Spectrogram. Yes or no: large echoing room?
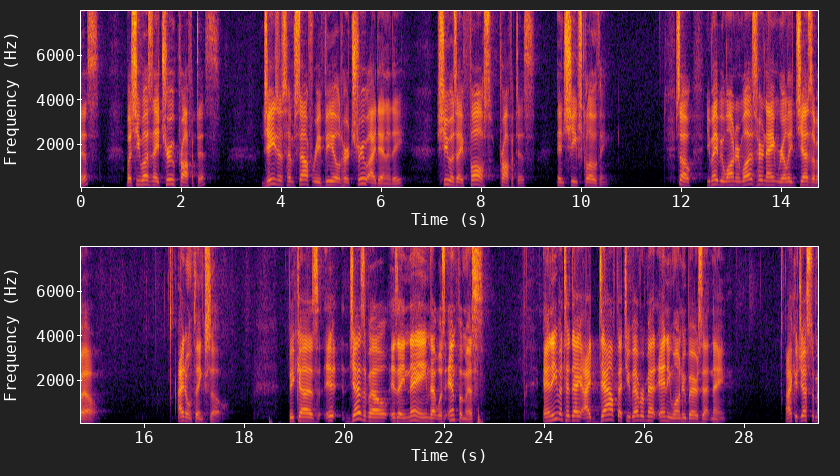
yes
